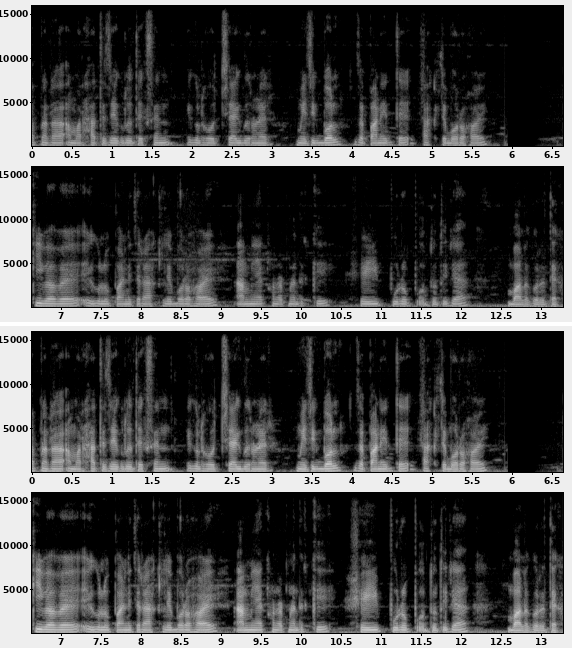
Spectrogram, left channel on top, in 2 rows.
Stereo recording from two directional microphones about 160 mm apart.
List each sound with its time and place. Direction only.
0.0 s a child's voice: 20° right (ahead or behind)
